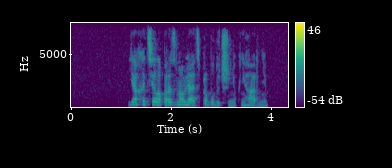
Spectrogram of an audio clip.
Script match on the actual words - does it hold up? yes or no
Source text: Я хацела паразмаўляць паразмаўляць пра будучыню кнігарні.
no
